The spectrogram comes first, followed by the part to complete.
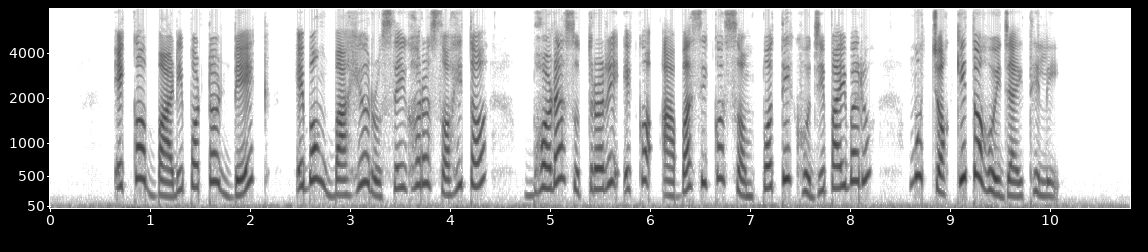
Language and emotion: Odia, surprised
